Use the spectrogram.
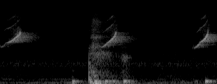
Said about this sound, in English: And it's just thousands and thousands and thousands constant. Of these little frogs making these little chirping sounds.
